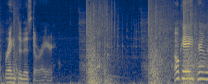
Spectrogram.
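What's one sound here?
A wooden door is battered and splinters.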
